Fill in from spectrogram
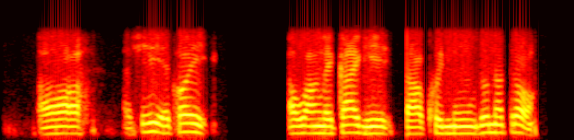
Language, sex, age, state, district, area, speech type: Manipuri, male, 18-30, Manipur, Kangpokpi, urban, conversation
